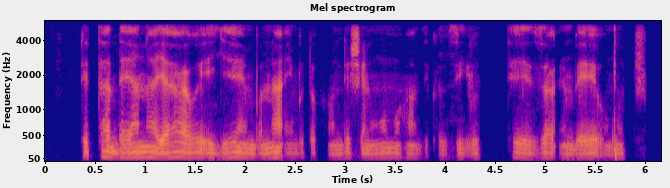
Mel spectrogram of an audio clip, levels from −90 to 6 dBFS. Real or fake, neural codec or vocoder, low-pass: real; none; 5.4 kHz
